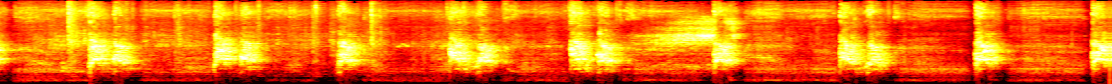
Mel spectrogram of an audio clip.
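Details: Play fighting an interactive Yoda toy, the French Bulldog Apple gives a run of gruff, snorty barks, roughly one every second, with low grumbles filling the gaps between them.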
